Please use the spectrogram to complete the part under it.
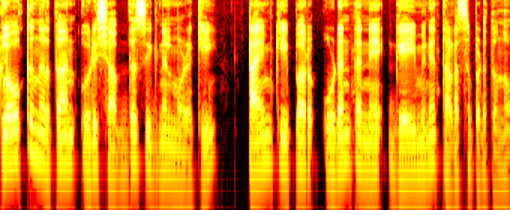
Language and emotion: Malayalam, neutral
